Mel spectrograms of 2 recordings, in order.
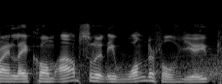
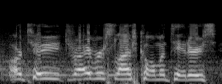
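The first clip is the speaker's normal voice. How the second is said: loud, higher play-by-play; motorsport commentator; 8 semitones higher, 8 dB louder than usual. Acted. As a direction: keep calling the crash. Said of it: "I will do my best to commentate".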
